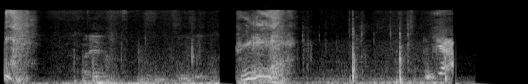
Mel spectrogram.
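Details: Man sneezing: two loud, abrupt bursts of air, each ending in a sharp release, with snorting noises in between.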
